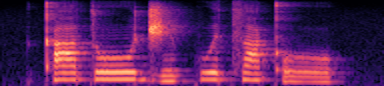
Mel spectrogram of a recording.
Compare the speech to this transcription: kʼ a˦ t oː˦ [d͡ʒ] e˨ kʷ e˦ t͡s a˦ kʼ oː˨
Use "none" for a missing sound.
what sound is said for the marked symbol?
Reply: d͡ʒ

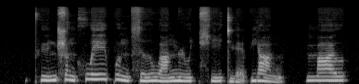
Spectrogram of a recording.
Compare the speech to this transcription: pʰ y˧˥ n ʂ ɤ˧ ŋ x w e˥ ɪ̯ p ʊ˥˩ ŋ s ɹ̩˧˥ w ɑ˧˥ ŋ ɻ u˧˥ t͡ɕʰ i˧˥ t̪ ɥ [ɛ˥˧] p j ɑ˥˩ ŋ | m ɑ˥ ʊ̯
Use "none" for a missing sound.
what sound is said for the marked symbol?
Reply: ɛ̰˨˩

